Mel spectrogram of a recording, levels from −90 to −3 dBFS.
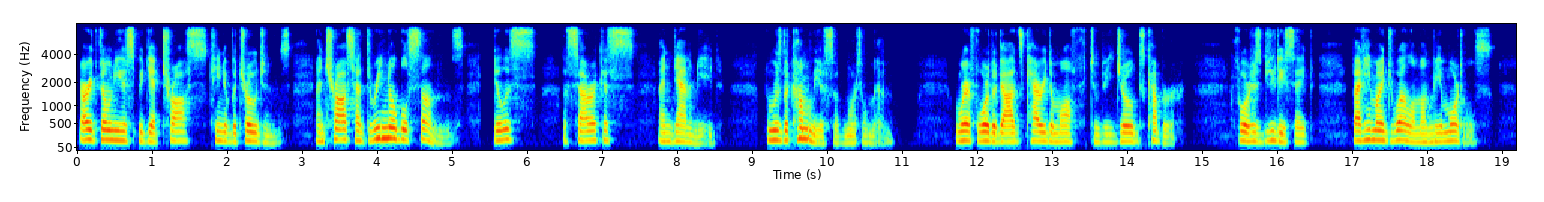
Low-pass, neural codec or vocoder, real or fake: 7.2 kHz; autoencoder, 22.05 kHz, a latent of 192 numbers a frame, VITS, trained on one speaker; fake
